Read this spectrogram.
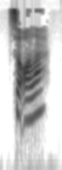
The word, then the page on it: seolah: Indonesian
